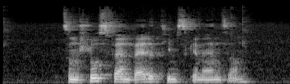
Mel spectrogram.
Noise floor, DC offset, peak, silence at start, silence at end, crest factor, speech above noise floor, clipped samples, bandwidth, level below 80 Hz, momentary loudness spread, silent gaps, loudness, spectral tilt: -48 dBFS; under 0.1%; -2 dBFS; 0.65 s; 0.4 s; 16 dB; 33 dB; under 0.1%; 16.5 kHz; -54 dBFS; 11 LU; none; -16 LUFS; -3.5 dB/octave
